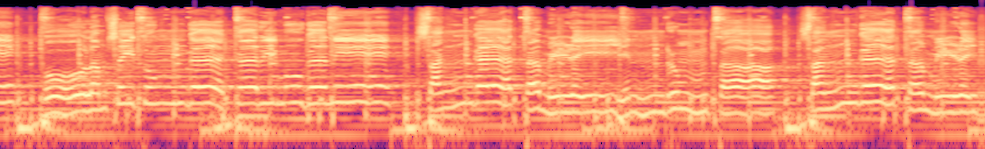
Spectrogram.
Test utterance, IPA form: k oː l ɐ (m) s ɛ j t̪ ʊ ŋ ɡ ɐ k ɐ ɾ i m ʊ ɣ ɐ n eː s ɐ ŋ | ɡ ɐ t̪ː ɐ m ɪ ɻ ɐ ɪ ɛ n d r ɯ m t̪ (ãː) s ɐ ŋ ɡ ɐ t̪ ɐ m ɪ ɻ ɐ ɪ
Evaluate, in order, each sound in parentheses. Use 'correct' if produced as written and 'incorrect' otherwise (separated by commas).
correct, incorrect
